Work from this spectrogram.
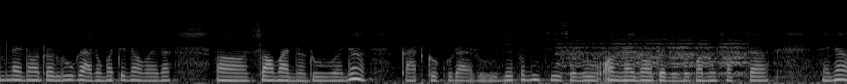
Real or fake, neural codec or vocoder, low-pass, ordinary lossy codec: fake; codec, 16 kHz, 16 kbps, FreqCodec, larger model; 7.2 kHz; none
